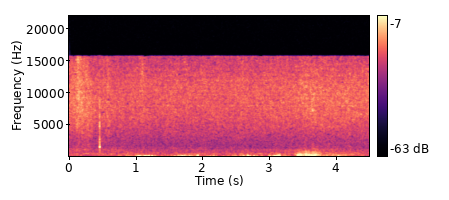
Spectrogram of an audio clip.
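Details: Many bees feeding on lavender in a garden in Brittany, France, in August; steady low buzzing hum with overlapping wingbeat drones, a brief louder pass near the end, soft background ambience.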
